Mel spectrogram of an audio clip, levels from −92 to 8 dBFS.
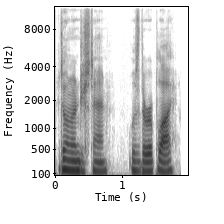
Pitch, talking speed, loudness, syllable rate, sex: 140 Hz, 180 wpm, -18 LUFS, 6.3 syllables/s, male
